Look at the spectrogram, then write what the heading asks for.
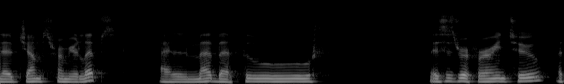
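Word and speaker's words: المبثوث: This is pronounced as al-mabathuth. Al-mabathuth. And for many pronouncing, a th is difficult. Thuth. It almost sounds like tooth.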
